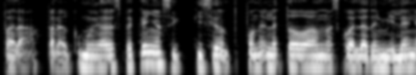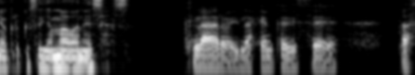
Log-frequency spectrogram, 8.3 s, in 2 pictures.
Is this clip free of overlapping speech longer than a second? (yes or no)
yes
